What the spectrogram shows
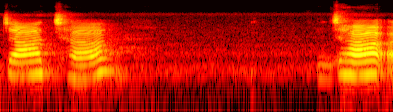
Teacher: तालव्य, जो तालू से बोले जाते, तालू से छूते हुए निकलते हैं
